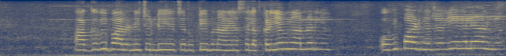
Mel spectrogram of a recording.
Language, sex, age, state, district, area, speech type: Dogri, female, 30-45, Jammu and Kashmir, Jammu, urban, spontaneous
